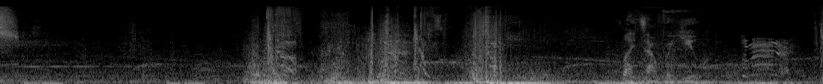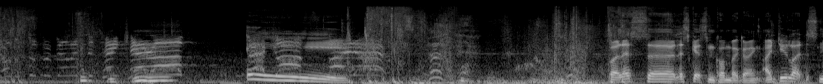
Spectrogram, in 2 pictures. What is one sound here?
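Game sound effects whoosh and thud as a character swings and fights.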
